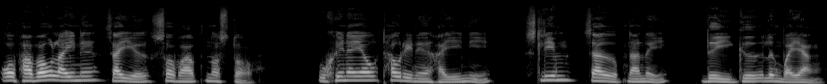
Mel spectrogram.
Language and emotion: Bodo, neutral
